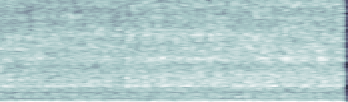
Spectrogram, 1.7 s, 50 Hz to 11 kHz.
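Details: 2007 Suzuki GSX-R 600 after electrical repairs, coolant-in-oil, water pump seal and freeze plug work, weak battery: smooth, even low idle with steady beat, no knocks, ticks or misses; running properly.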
